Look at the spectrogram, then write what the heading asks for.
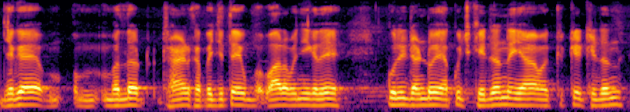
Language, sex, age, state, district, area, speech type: Sindhi, male, 60+, Delhi, South Delhi, urban, spontaneous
